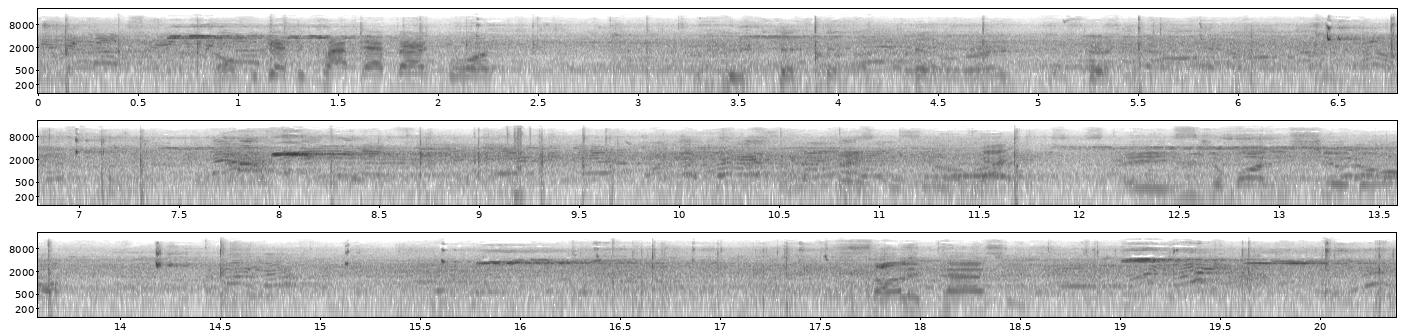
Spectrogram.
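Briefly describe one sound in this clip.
Spectators and players chatter and call out in a large echoing hall.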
